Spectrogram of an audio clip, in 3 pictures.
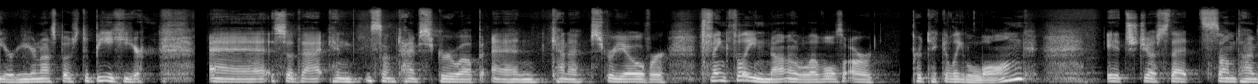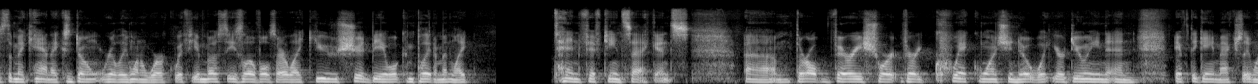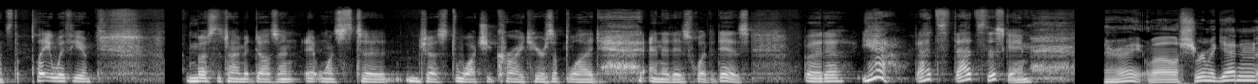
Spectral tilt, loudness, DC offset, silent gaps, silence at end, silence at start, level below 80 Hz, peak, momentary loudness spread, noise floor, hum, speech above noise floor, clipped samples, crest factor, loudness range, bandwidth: -5 dB/octave; -15 LUFS; under 0.1%; 1.97-2.06 s, 9.01-9.11 s, 17.55-18.09 s, 26.83-26.98 s, 35.94-36.18 s; 0 s; 0 s; -56 dBFS; 0 dBFS; 7 LU; under -90 dBFS; none; over 75 dB; under 0.1%; 14 dB; 2 LU; 15 kHz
